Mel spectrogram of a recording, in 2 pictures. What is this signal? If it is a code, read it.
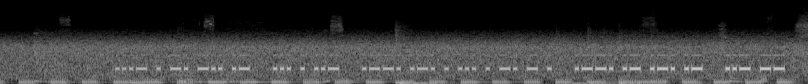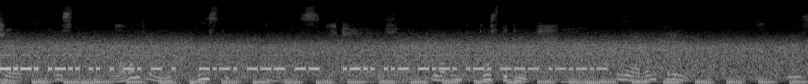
Morse code, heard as a keyed tone, machine-sent, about 35 wpm, 740 Hz, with radio static and fading. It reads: VENDA SEU PRESENTE PARA UM CLIENTE COM LUCRO.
